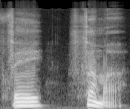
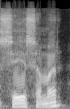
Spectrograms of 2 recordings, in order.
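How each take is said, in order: First: It begins with a soft 'th' sound. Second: It begins with a plain 's' sound. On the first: The speaker calls it right. "वो है से समर" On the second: The speaker calls it wrong. "जैसे कि उर्दू में कहते हैं से समर, वो गलत है"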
